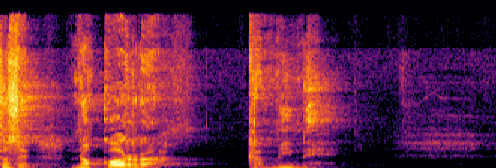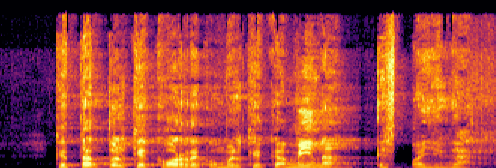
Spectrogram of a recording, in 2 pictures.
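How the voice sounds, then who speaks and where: A somewhat breathy man's voice, fairly high in pitch, at a fairly slow pace, with lively intonation and long, frequent pauses. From Latin America, coastal port town. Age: 60s. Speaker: pastor. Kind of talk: sermon.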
